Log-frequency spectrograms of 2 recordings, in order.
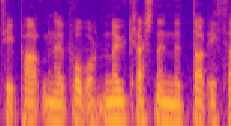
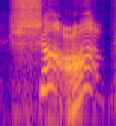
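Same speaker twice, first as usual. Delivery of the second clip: expressive, very high, incredulous disbelieving exclamation. Retelling a story about his partner, imitating her incredulous 'shut up!'. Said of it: "she kept going".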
